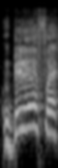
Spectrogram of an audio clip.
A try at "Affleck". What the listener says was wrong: You said Affleck, like the duck, the insurance duck. Oh, Affleck.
